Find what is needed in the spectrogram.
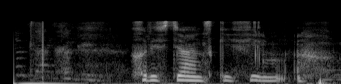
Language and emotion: Russian, neutral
